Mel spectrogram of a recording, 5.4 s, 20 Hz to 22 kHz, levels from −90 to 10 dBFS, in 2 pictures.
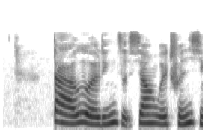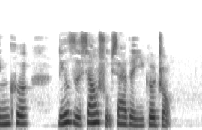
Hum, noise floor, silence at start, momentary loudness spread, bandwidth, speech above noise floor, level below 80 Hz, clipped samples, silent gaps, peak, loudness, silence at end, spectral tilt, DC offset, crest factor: none; -54 dBFS; 0.7 s; 5 LU; 8 kHz; 40 dB; -60 dBFS; under 0.1%; none; -2 dBFS; -15 LUFS; 0.45 s; -4.5 dB/octave; under 0.1%; 14 dB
